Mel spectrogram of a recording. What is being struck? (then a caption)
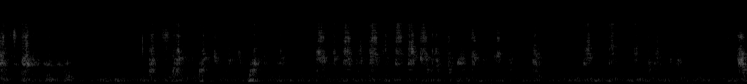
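Black-coated scratch art card scraped with a wooden stylus. A wooden stylus scratches the coating along the bottom edge of a flat scratch art card made of black coated paper. Quick, irregular scratchy strokes, about four per second, come in bright, dry rasps with short pauses between bursts. The sound is quiet overall.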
